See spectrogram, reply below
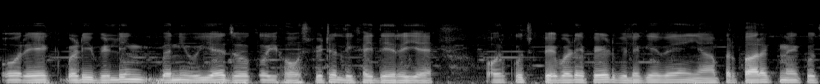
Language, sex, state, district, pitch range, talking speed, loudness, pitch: Hindi, male, Rajasthan, Bikaner, 95-105 Hz, 205 wpm, -17 LUFS, 100 Hz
